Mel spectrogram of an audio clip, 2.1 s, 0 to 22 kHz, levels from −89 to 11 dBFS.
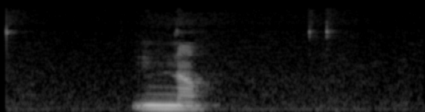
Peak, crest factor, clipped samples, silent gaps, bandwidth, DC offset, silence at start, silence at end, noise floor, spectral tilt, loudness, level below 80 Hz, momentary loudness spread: -16 dBFS; 16 dB; under 0.1%; none; 11 kHz; under 0.1%; 0.65 s; 1.1 s; -67 dBFS; -7 dB/octave; -28 LUFS; -70 dBFS; 26 LU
